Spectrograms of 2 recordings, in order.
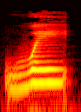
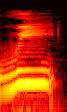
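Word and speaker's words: wei: It's way, it's not we, because so many people mispronounce it.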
